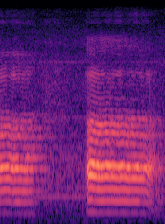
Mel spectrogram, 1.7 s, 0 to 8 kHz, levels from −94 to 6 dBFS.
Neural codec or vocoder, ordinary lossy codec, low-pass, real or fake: none; none; 7.2 kHz; real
